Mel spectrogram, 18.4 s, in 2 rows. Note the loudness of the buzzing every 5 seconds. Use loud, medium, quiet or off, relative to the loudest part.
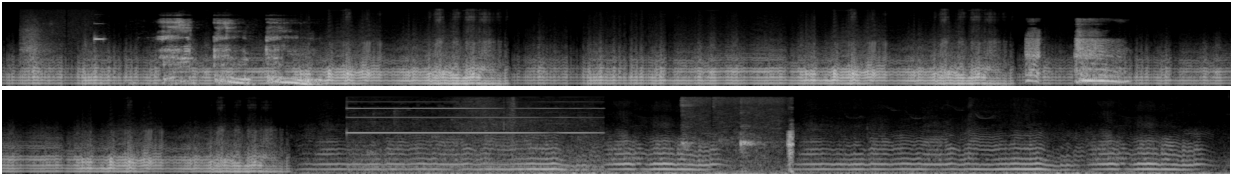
loud, loud, medium, medium.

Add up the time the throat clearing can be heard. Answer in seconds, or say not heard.
3 s.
